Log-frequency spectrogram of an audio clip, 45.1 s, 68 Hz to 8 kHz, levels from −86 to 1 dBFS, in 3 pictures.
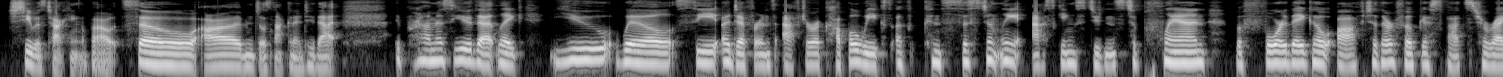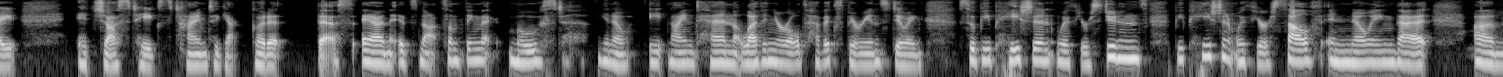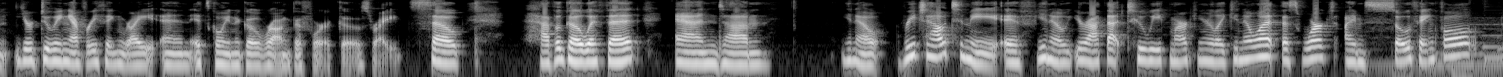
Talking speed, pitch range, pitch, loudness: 175 wpm, 150-185 Hz, 165 Hz, -16 LUFS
